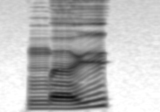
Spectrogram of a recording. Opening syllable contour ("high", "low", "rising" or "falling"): rising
